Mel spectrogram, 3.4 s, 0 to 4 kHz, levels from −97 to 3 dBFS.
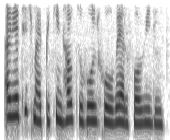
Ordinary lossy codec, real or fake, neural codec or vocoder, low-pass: none; real; none; 3.6 kHz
